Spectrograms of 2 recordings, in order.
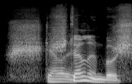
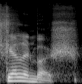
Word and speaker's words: Stellenbosch: How do you pronounce that? He got his PhD from the University of Stellenbosch. – Stellenbosch.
